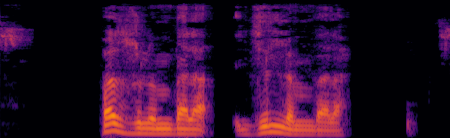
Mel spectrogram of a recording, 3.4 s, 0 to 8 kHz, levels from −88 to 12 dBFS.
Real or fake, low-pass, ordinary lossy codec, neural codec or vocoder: real; 7.2 kHz; AAC, 32 kbps; none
